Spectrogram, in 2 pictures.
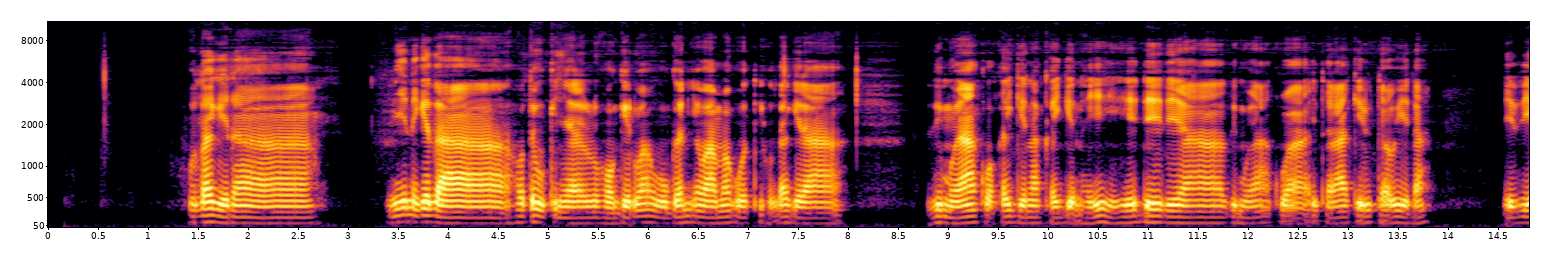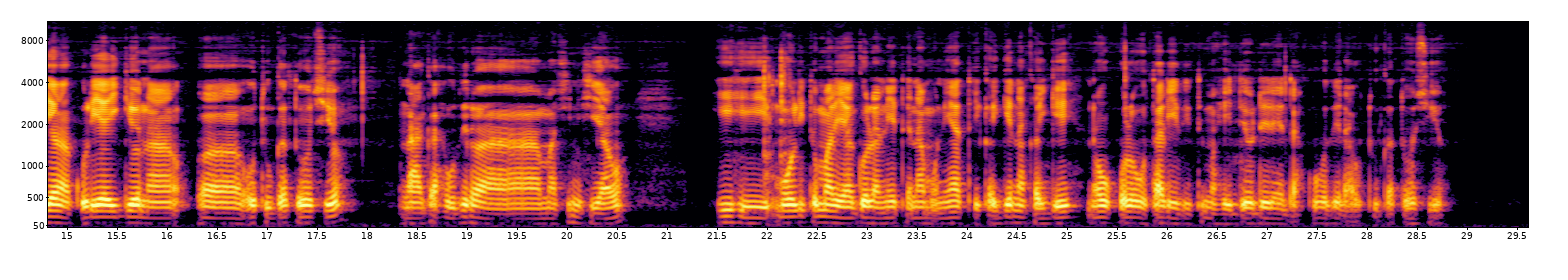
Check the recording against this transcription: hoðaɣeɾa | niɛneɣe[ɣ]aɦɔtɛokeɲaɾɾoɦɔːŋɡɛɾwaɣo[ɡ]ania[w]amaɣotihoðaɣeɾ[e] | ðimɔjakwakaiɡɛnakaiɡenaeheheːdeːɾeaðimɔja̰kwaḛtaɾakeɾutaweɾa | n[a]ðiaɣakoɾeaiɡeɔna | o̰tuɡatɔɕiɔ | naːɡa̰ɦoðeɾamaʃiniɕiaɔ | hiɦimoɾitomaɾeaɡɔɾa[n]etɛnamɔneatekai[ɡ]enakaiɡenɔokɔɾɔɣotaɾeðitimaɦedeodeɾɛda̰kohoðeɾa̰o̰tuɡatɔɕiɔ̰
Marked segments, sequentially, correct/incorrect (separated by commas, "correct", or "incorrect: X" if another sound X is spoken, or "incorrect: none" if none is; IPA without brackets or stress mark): incorrect: ð, correct, correct, incorrect: a, incorrect: e, correct, correct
